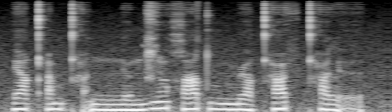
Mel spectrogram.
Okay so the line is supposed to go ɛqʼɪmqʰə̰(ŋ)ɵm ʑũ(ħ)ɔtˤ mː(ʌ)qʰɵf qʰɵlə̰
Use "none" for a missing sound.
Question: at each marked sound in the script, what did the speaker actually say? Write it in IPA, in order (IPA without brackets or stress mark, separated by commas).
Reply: nː, χ, ə˞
